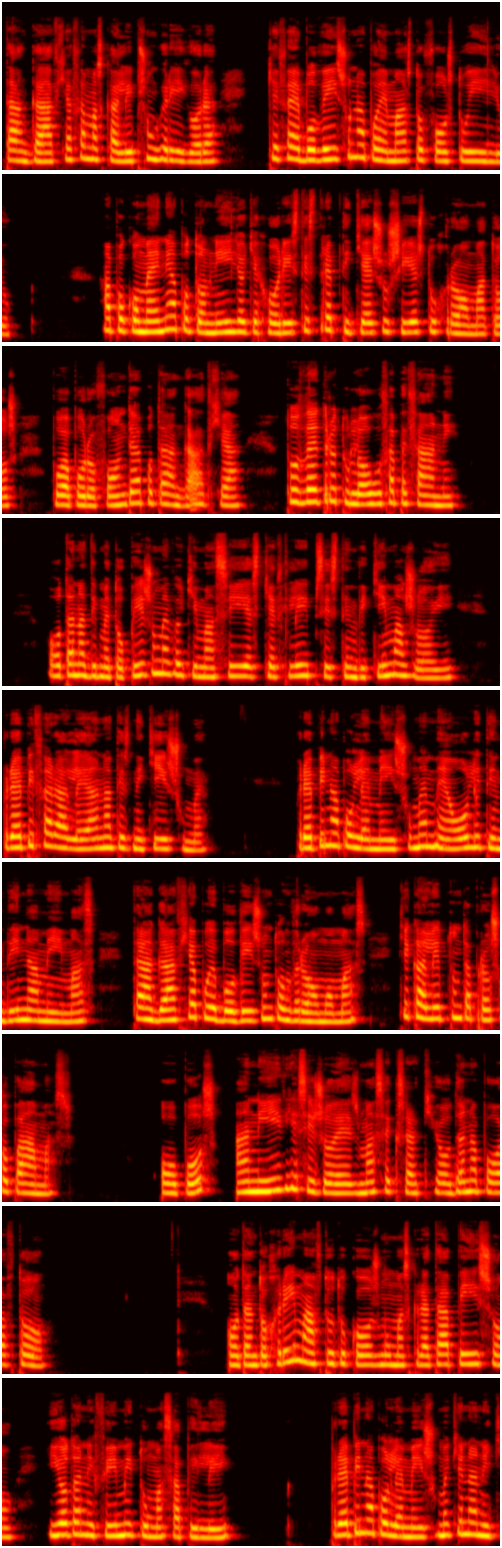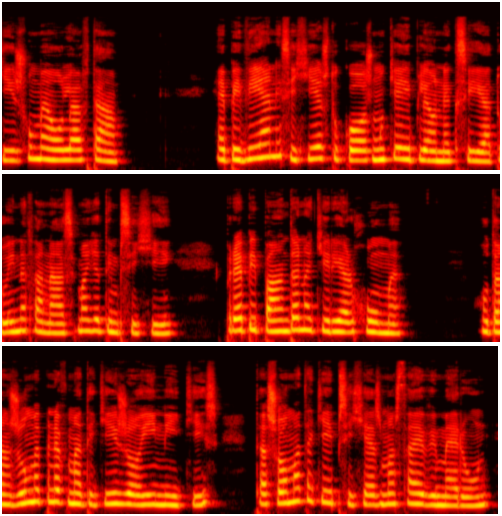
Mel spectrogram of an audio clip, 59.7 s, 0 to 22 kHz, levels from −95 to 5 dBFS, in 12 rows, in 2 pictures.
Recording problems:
none

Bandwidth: 15 kHz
